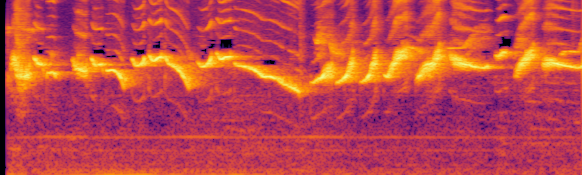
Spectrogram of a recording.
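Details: Chinese hwamei kept as a cage bird in Hanoi, Vietnam, singing a continuous run of loud, clear whistled phrases that warble up and down in rapid, looping slurs without pause.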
